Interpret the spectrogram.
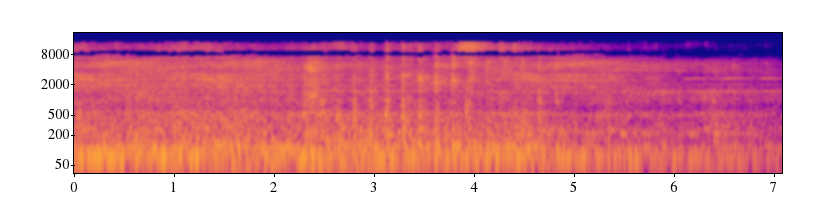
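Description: Intermodal freight train of container cars rumbling past on the rails, with a run of clicking and rattling in the middle, then fading as the rear of the train passes and moves away.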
